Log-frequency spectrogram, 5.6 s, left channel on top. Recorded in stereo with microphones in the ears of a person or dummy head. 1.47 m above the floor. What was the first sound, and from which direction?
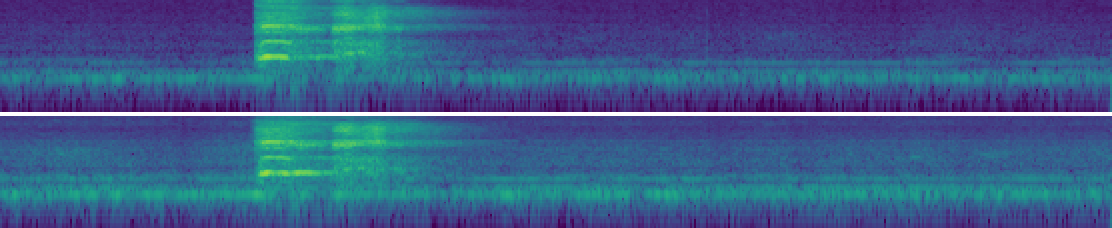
A gasp, 20° left (ahead or behind).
